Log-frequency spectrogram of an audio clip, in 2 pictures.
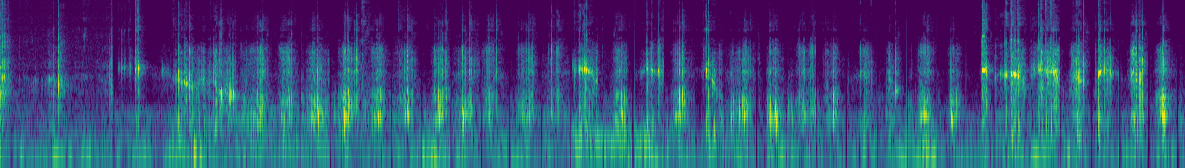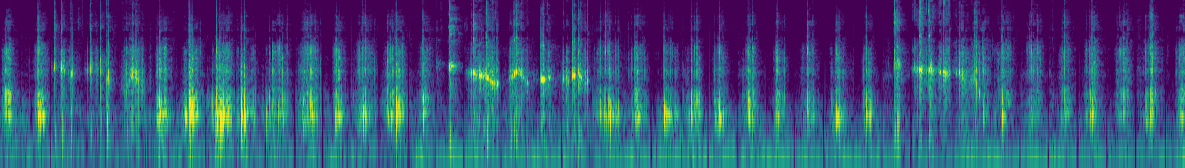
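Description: Chalk being crunched and chewed close to the microphone: a steady run of crisp crunches, a few each second.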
